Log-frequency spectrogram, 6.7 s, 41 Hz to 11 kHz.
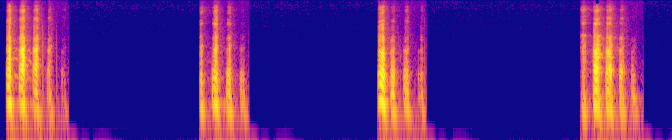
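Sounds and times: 
cartoon man chuckling: 0.1 - 0.7, 2.0 - 2.5, 3.8 - 4.3, 5.8 - 6.4.

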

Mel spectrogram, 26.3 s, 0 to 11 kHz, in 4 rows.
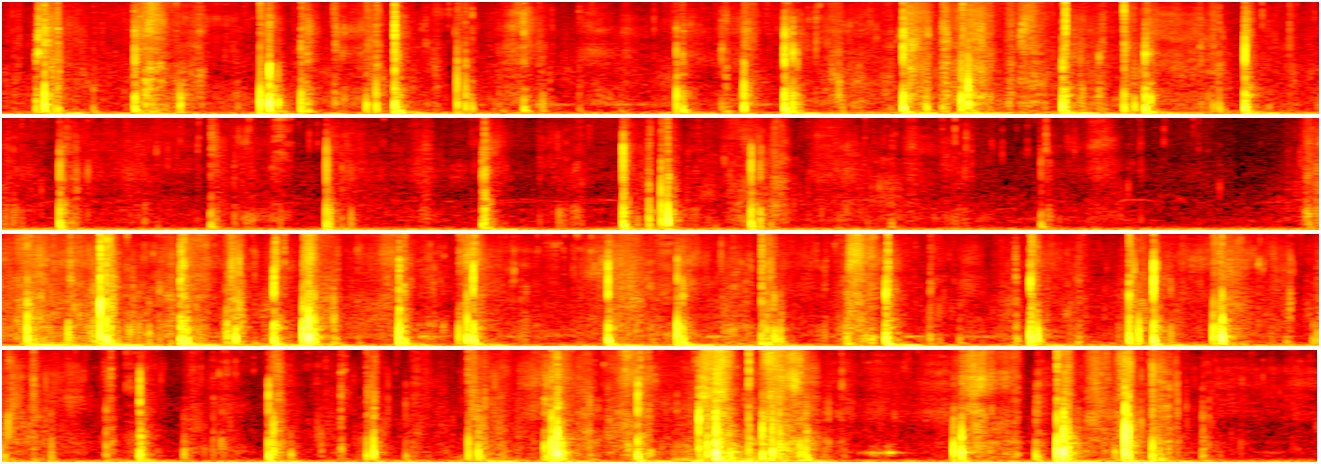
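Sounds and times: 
multiple footsteps on ice: 0.2 - 8.4, 13.1 - 25.9.

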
